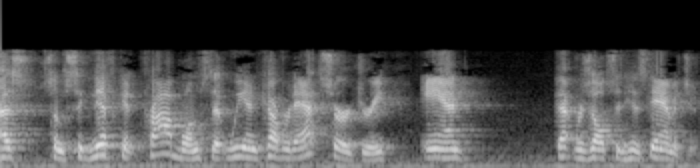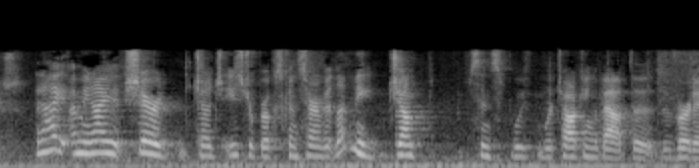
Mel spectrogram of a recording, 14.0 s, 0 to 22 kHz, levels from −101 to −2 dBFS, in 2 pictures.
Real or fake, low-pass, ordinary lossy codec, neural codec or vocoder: real; 7.2 kHz; AAC, 32 kbps; none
